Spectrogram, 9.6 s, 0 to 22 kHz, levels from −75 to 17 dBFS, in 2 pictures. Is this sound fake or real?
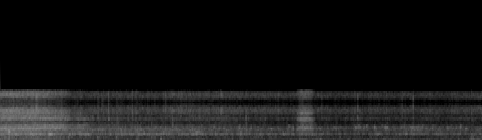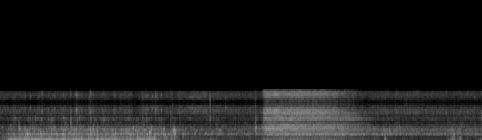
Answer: fake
